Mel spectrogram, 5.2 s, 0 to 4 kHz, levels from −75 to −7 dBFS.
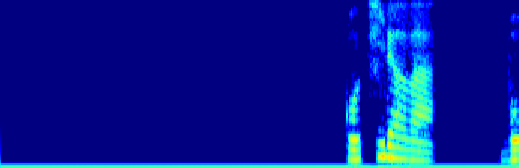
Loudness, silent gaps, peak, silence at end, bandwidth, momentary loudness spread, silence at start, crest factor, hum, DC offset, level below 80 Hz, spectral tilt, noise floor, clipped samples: -36 LUFS; none; -20 dBFS; 0 s; 4 kHz; 16 LU; 3.45 s; 22 dB; 50 Hz at -70 dBFS; 0.4%; -74 dBFS; -5.5 dB/octave; -84 dBFS; under 0.1%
